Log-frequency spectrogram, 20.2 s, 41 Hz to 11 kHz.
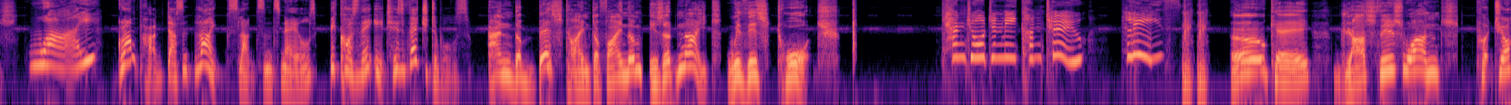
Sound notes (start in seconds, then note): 15.7 snorts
